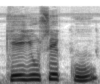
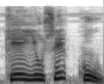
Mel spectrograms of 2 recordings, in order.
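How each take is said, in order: First: Said in the usual way. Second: के यू से कु, each letter drawn out; slow spelled syllable. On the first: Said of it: "तो के यू से कु". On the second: Shown as a demonstration. Teacher spelling Kumar for students, slow and careful. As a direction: slowly spell out के यू से कु.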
